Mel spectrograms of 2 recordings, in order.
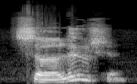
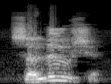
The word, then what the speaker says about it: solution: word has four syllables and number four the stress is on the second syllable which is the second from the end because it has three syllables let's give them again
